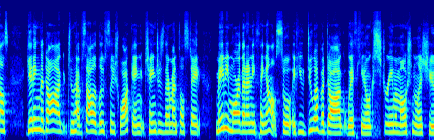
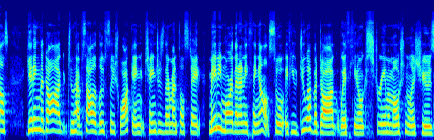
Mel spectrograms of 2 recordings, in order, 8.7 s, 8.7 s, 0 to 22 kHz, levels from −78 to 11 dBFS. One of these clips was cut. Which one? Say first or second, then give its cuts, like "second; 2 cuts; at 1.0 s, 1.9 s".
second; 1 cut; at 4.1 s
